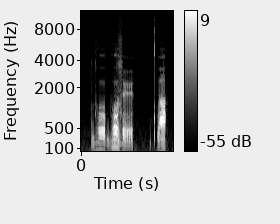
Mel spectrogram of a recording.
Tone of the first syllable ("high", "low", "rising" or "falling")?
low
